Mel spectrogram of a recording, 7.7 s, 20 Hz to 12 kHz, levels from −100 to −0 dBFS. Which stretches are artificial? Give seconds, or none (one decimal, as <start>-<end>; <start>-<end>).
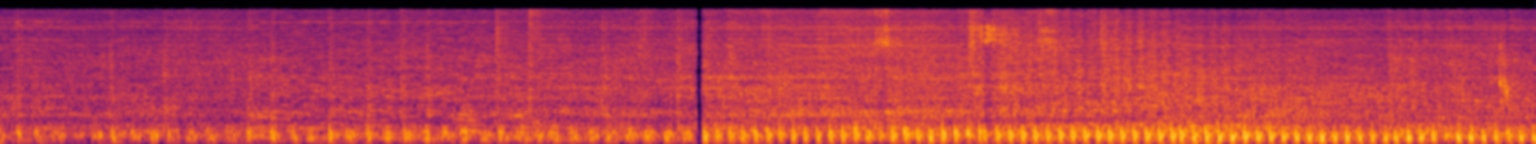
0.0-1.3; 2.7-4.9; 5.9-7.7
